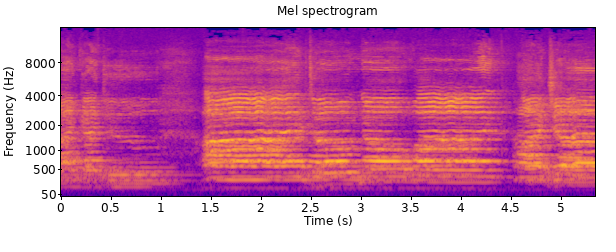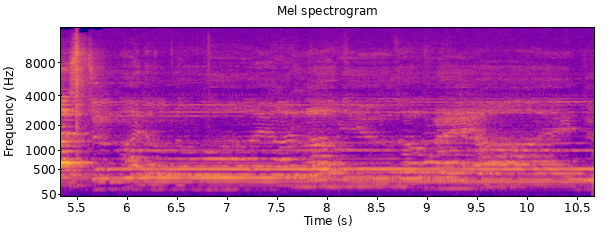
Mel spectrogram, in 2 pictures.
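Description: Men's barbershop quartet singing a cappella in four-part harmony. After a short break a little over a second in, loud sustained chords ring out, then ease into a softer held chord in the second half.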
